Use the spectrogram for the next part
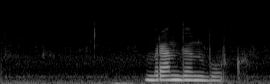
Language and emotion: Russian, neutral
